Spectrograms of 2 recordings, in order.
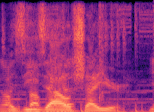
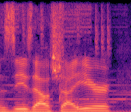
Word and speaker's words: Azeez Al-Shaair: Sean Murphy Bunting, Arden Key, the linebacker from San Francisco with a name who I have a hard time pronouncing. – Azeez Al-Shaair. – Yes, Azeez Al-Shaair.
